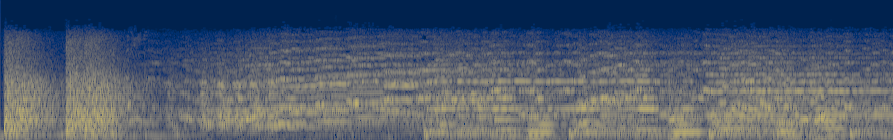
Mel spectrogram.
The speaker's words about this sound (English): Those who lived near Barton's house heard the first shots and the screams. A moment later, there was a tremendous burst of gunfire.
